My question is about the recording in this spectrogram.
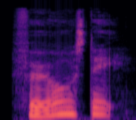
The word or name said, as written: fyrreårsdag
